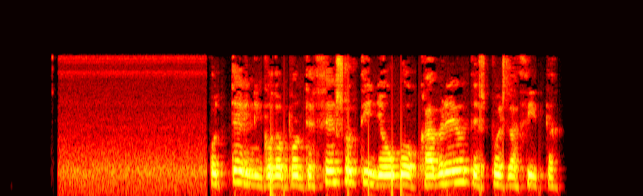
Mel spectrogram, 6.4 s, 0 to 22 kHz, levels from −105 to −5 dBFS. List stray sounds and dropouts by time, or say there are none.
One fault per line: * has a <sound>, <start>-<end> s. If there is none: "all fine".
all fine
